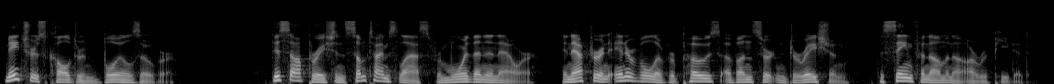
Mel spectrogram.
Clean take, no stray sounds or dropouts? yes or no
yes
